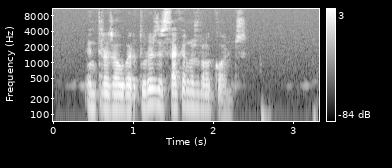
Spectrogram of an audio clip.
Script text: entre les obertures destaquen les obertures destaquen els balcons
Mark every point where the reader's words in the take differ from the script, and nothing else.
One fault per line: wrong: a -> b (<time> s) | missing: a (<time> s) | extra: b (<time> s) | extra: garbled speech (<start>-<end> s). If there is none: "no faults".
missing: les obertures destaquen (1.8 s)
